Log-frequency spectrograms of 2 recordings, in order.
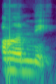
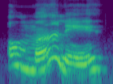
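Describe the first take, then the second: First: The word is said with two syllables. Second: The word is said with three syllables. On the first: The speaker calls it right. "It's O M N I" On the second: The speaker calls it wrong. "I love hearing when people have a wrong um, pronunciation"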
